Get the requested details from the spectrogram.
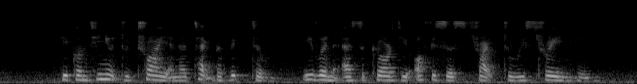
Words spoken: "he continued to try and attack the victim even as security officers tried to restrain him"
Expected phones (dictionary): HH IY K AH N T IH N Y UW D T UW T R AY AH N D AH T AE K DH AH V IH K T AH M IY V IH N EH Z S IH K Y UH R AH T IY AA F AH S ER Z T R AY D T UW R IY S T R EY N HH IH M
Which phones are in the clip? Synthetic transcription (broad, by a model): HH IY K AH N T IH N Y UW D T UW T R AY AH N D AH T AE K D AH V IH K T AH M IY V IH N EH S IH K Y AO R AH T IY AA F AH S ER S T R AY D T UW R IY S T R EY N HH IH M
